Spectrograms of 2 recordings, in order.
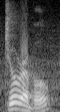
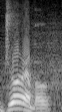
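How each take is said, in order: The two takes are said the same way.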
